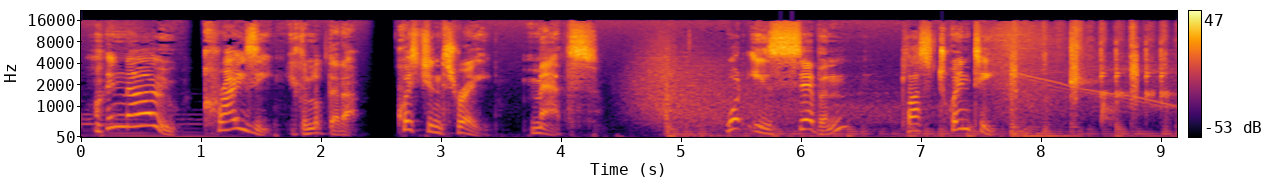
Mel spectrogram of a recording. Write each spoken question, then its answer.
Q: What is 7 plus 20?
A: 27.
